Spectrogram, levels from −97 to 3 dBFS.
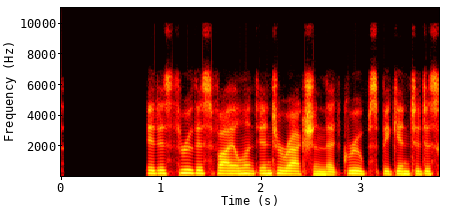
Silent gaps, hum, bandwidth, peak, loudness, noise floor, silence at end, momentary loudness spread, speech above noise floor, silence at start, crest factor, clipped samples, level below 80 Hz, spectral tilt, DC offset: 0.04-0.84 s; none; 7.2 kHz; -4 dBFS; -21 LUFS; under -90 dBFS; 0 s; 4 LU; over 70 dB; 0 s; 18 dB; under 0.1%; -48 dBFS; -5.5 dB/octave; 2%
